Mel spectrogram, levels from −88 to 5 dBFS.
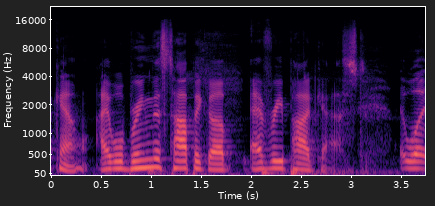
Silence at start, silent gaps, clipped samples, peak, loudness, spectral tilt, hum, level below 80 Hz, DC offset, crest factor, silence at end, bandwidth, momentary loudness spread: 0.05 s; none; under 0.1%; -14 dBFS; -30 LUFS; -6.5 dB/octave; none; -52 dBFS; under 0.1%; 16 dB; 0 s; 15 kHz; 14 LU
